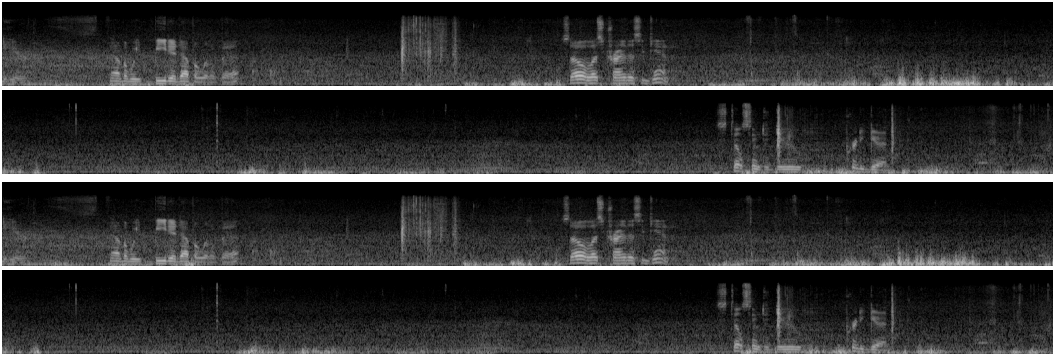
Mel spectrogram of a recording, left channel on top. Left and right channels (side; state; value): both; normal; correlation 0.33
